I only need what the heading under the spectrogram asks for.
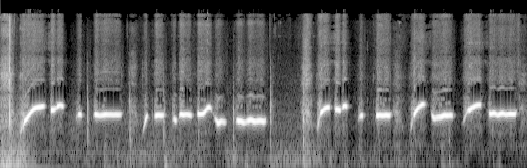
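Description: A person whistles a simple tune alone, with clear, close-up notes that rise and hold in short phrases, pausing briefly midway before continuing the melody.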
